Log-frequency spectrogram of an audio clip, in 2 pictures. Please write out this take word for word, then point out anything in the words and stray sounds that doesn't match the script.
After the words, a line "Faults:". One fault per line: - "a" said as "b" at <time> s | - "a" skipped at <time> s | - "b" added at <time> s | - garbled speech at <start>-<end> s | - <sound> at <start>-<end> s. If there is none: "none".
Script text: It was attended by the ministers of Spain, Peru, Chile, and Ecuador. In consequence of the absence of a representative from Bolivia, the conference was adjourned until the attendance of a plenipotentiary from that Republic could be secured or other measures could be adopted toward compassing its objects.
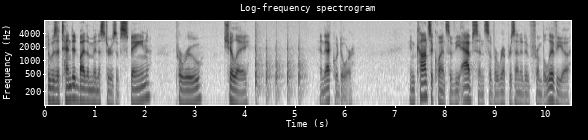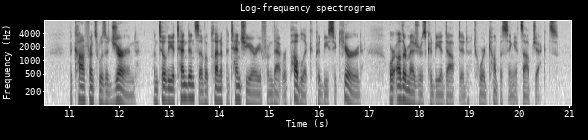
It was attended by the ministers of Spain, Peru, Chile, and Ecuador. In consequence of the absence of a representative from Bolivia, the conference was adjourned until the attendance of a plenipotentiary from that Republic could be secured or other measures could be adopted toward compassing its objects.
Faults:
- thud at 4.2-5.3 s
